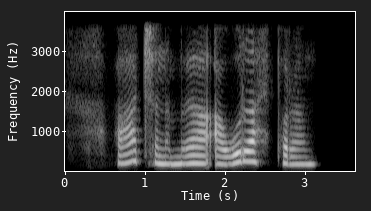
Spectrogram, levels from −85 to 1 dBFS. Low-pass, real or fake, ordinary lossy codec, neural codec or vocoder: 3.6 kHz; fake; AAC, 32 kbps; codec, 24 kHz, 0.9 kbps, DualCodec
